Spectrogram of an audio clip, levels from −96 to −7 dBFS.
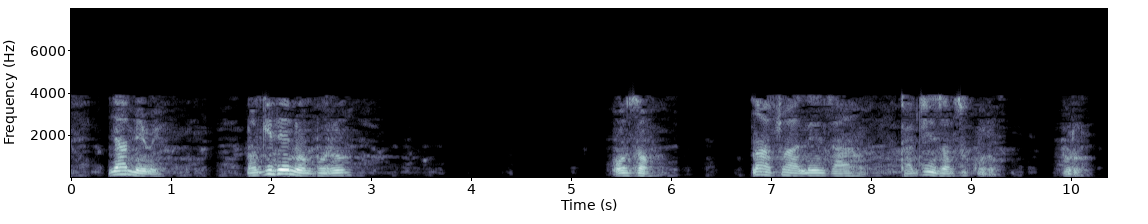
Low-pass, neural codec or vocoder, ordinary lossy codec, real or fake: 7.2 kHz; codec, 16 kHz, 16 kbps, FreqCodec, larger model; AAC, 16 kbps; fake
